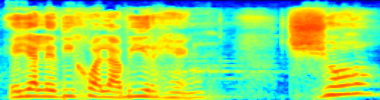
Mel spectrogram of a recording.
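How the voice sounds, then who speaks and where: A woman's voice: fairly high pitch, lively intonation, unhurried, a little mellow, soft background music. A woman in her thirties from the Dominican Republic, sharing her personal testimony as a guest speaker in a church, talking conversationally and putting questions to the congregation. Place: church sanctuary. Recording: long hall reverb.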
